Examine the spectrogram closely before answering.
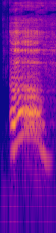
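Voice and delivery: a loud, real groan through tears; tearful groan. Real, not acted. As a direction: let out a heavy crying groan. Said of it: "these are, like, sad tears".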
